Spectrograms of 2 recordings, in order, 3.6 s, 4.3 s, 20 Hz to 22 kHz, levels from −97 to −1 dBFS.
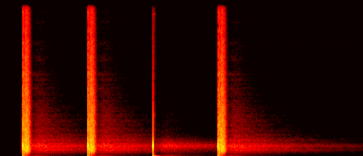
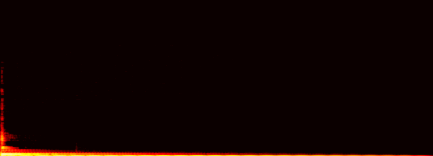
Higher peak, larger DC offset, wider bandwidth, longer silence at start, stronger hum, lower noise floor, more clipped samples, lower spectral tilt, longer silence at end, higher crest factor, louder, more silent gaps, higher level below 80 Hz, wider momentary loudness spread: about the same, -4 dBFS vs -2 dBFS; neither; first, over 20 kHz vs 2.7 kHz; first, 0.2 s vs 0 s; neither; first, -77 dBFS vs -44 dBFS; neither; second, 0 dB/octave vs -12.5 dB/octave; first, 1.35 s vs 0.4 s; first, 30 dB vs 18 dB; second, -30 LUFS vs -25 LUFS; neither; second, -54 dBFS vs -20 dBFS; second, 5 LU vs 19 LU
